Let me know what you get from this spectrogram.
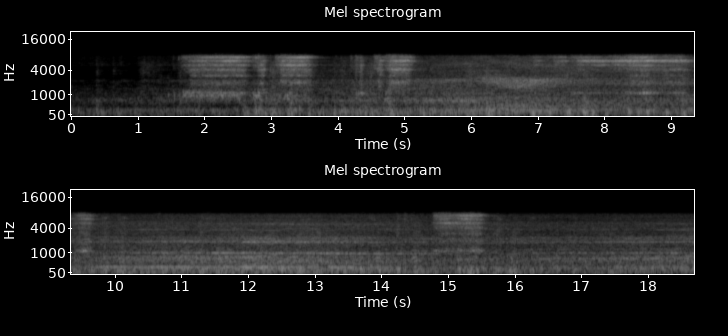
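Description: Passenger train running past at close range: a steady rail rumble that swells about a second and a half in, with wheels squealing in several short high-pitched bursts.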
